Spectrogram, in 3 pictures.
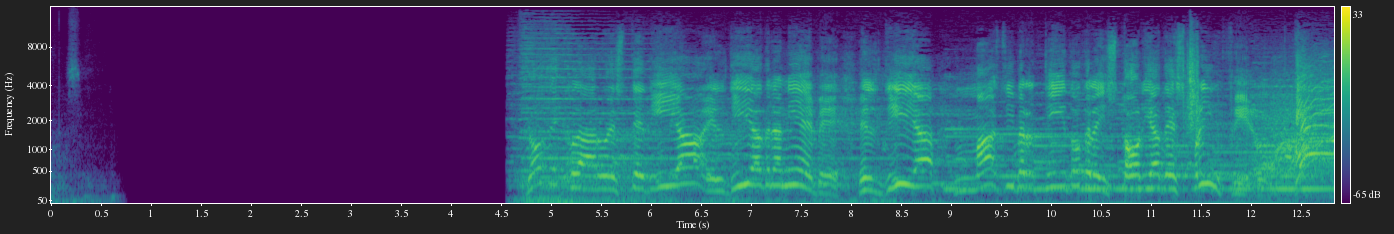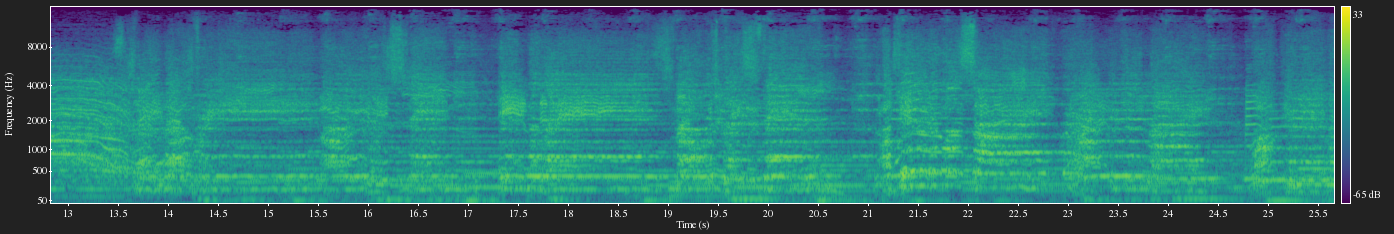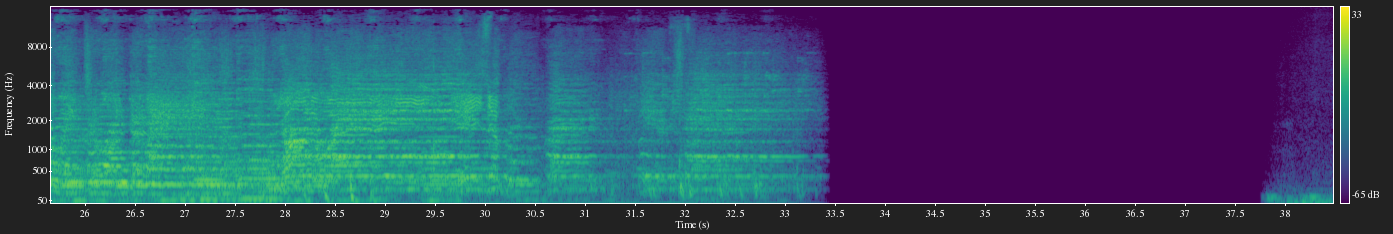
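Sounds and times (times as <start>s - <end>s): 
speech: 0.2s - 0.4s, 4.8s - 13.0s
recorded Christmas song sung by chorus of cartoon character voices: 10.1s - 33.4s.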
